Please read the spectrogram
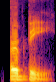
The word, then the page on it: herby: American English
